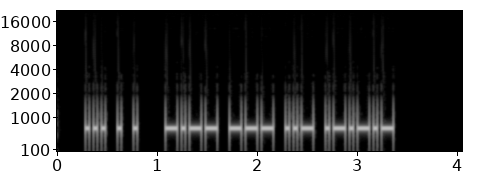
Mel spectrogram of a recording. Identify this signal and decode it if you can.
Morse code, heard as a keyed tone, about 30 wpm, 700 Hz. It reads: SEE YOU.
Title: Sentences from Top 800 Words 30wpm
